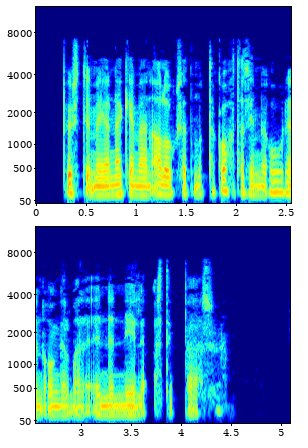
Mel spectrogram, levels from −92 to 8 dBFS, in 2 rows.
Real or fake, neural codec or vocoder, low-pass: real; none; 7.2 kHz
